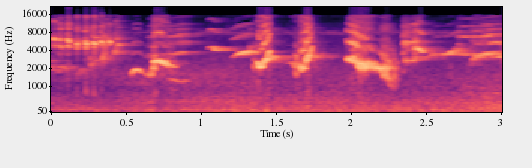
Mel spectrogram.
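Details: Semi-cililin oriental magpie-robin in full display with its tail fanned. It gives a short burst of rough chattering notes, then a few loud rising and falling whistles, each note sliding sharply.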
